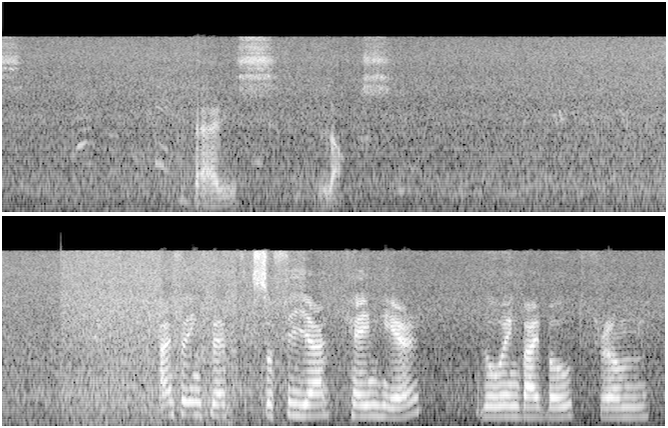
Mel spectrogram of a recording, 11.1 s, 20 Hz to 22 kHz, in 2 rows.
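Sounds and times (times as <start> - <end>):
steady outdoor rushing noise: 0.0 - 10.5.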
